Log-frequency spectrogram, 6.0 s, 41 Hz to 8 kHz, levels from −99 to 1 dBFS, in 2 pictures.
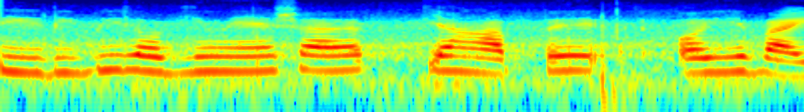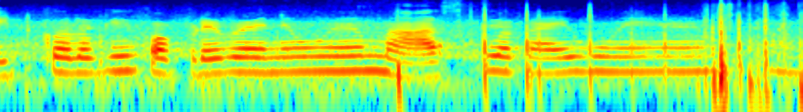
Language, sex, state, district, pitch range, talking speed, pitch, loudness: Hindi, female, Uttar Pradesh, Ghazipur, 255-285 Hz, 210 wpm, 275 Hz, -19 LUFS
